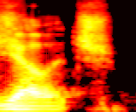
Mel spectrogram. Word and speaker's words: Yelich: Or wait, it says with the CH sound similar to the name Bubich. Yelich.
